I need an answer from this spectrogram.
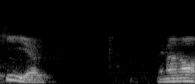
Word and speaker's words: Kyiv: So Kyiv, it's Kyiv, or in Ukrainian we say Kyiv.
